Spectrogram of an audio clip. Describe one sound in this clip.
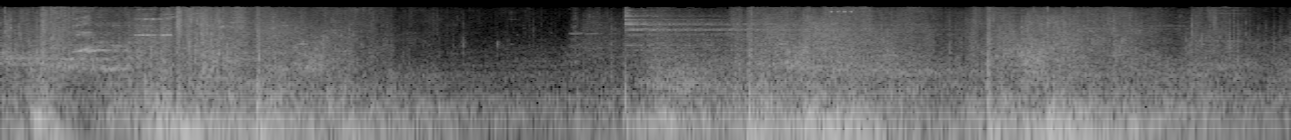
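Gunfire from a video game rattles in quick bursts.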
